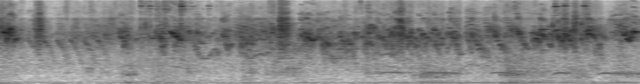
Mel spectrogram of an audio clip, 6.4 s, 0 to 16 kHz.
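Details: Budgies with treats in the sun on 27 February chatter in high, scratchy warbles and chirps; toward the end a separate short, lower whistled note repeats roughly every half second beneath the flock.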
